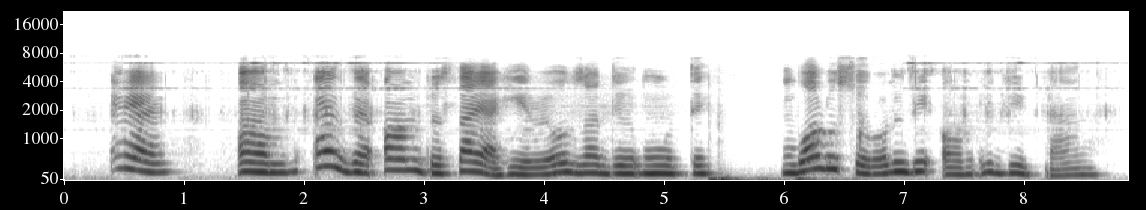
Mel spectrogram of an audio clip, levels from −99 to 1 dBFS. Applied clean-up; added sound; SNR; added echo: neural mask model DeepFilterNet 3.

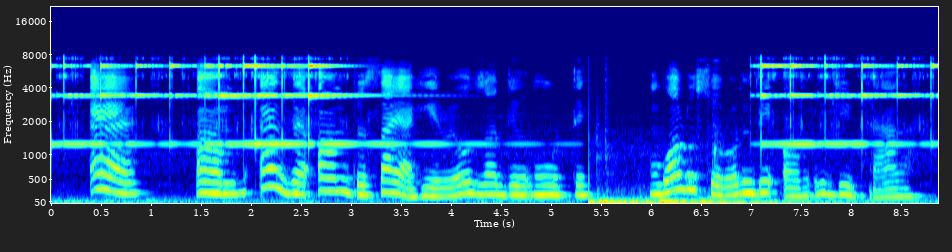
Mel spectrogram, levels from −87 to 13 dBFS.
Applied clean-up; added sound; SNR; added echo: none; Bell; -3 dB; reverberation time 0.4 s.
